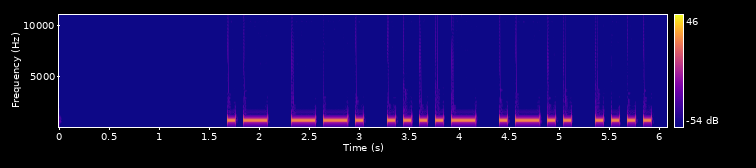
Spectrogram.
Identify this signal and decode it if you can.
Morse code, heard as a keyed tone, about 15 wpm, 700 Hz. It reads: AG4LH
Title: USA Call Signs - 5 Characters - Repeated 3x - 15wpm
